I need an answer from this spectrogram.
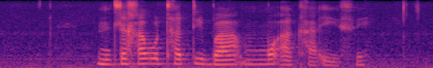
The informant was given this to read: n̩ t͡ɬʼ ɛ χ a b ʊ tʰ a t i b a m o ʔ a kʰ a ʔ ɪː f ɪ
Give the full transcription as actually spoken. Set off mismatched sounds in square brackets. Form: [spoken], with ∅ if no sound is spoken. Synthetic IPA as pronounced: n̩ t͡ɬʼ ɛ χ a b ʊ tʰ a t i b a m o ʔ a kʰ a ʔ ɪː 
